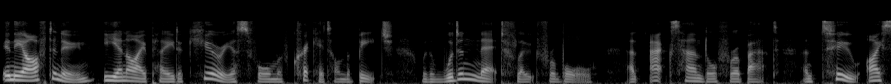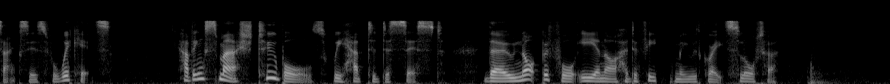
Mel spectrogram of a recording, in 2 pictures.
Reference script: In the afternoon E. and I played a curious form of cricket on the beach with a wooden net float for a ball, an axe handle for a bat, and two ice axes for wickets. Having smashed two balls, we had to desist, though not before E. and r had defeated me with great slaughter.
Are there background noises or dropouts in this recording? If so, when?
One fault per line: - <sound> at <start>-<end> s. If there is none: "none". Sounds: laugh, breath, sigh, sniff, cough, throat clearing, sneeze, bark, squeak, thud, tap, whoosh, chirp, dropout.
- dropout at 15.5-15.6 s
- thud at 17.0-17.5 s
